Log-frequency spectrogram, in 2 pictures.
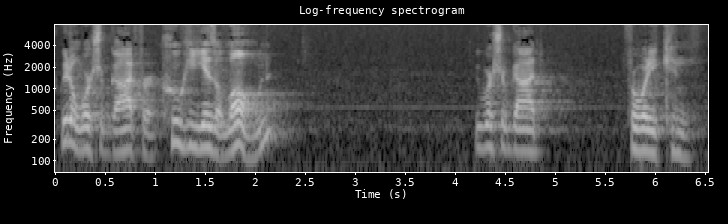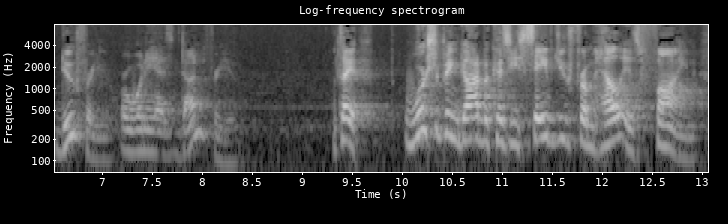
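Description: Earnest high-voiced male preacher. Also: lively intonation, moderate pace. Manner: conversational, earnest preaching with frequent restarts and asides. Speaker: pastor. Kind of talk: sermon.

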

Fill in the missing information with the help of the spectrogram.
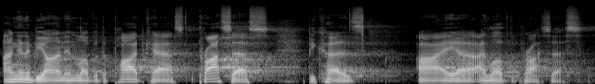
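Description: Man, cave echo filter, joking podcast banter, low voice, sounds distant. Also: moderate pace. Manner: joking, loose. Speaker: podcast co-host. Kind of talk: casual banter.

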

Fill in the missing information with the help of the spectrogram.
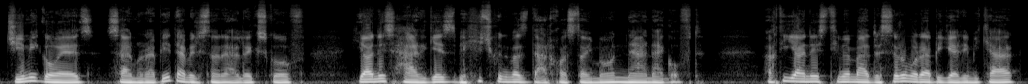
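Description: A man tells a sports story in a steady, scripted narration. His voice sits on the low side and sounds very dark and mellow. The recording is dry and close. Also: no echo.

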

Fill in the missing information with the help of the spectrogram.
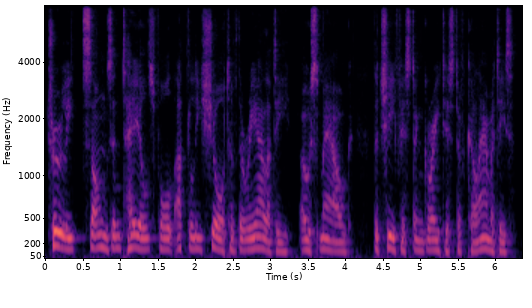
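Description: Small nervous male hobbit voiced by a man, raised pitch, stammering, eager, flattering, slightly husky. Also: normal speed, natural voice.

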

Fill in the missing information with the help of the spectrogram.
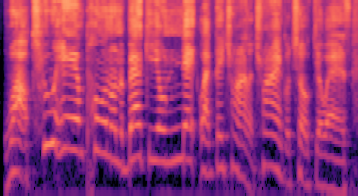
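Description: A man cohosting a podcast, telling raunchy stories in a profane, animated way and acting out voices. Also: high voice, moderate pace. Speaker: podcast co-host. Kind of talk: raunchy comedic banter.

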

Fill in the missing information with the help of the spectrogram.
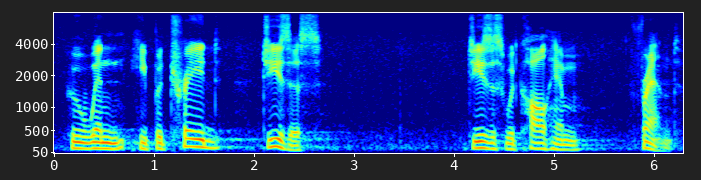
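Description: A man delivering a sermon as a pastor, speaking in a measured, preaching manner with dramatic pauses. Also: mid-range voice, in a large hall.

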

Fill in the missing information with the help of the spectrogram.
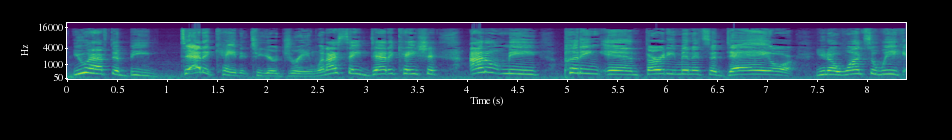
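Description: A woman's voice: sits high, a bit bright. A woman coach giving an emphatic, exhorting motivational speech with repeated refrains. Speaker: motivational coach and show host.

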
